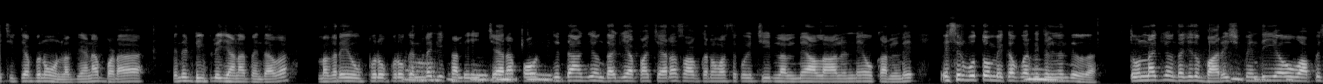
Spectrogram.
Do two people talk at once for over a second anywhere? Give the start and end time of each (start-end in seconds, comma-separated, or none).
4.0-5.5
